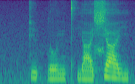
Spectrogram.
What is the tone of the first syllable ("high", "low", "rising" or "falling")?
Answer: high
